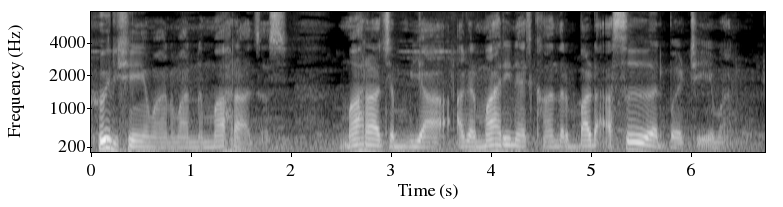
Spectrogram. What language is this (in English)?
Kashmiri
